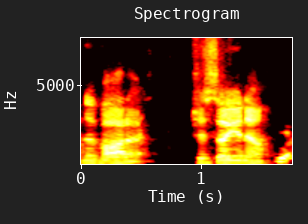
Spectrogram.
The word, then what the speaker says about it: Nevada: Rick say it again Nevada it's Nevada Nevada yes it's like uh tomato right no in the dictionary it has the mark over the a to to show that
